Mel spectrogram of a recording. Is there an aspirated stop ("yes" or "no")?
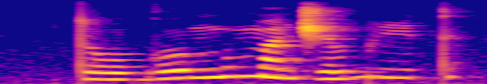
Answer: no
